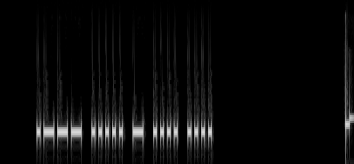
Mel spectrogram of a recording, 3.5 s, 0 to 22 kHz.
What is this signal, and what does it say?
Morse code, heard as a keyed tone, about 34 wpm, 700 Hz. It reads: J5THH
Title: Five Challenging Letter-Number Combinations 35wpm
